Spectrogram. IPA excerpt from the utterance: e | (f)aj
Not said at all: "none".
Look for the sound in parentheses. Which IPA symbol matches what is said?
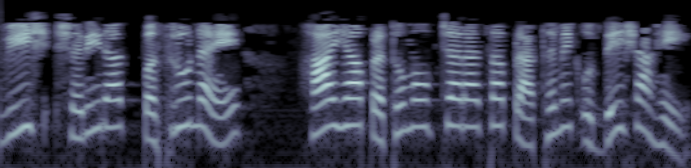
h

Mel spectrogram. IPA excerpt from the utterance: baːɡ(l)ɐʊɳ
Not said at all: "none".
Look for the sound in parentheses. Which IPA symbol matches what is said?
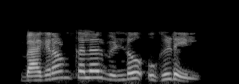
ɾ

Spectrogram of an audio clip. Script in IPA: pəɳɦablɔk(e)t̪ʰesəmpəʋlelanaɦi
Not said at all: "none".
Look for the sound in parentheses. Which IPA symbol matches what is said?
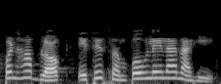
e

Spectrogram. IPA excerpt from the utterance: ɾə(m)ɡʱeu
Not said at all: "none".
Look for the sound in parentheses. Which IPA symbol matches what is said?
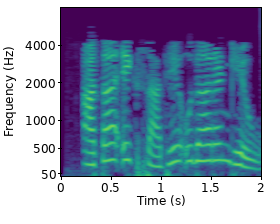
ɳ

